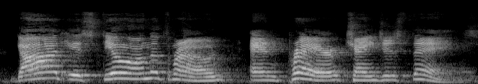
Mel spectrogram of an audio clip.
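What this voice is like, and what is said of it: Impression of Noah Hutchings. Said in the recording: “Noah Hutchings on Southwest Radio Church used to always say it... That's my imitation... He does it just perfectly.”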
